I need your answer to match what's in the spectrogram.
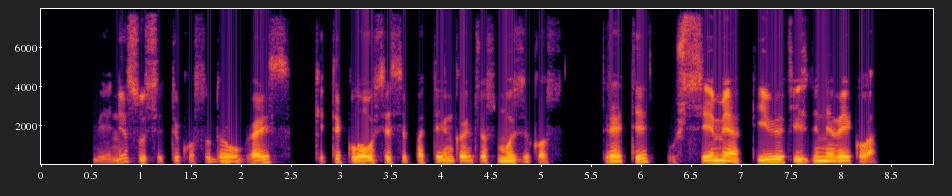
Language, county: Lithuanian, Telšiai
